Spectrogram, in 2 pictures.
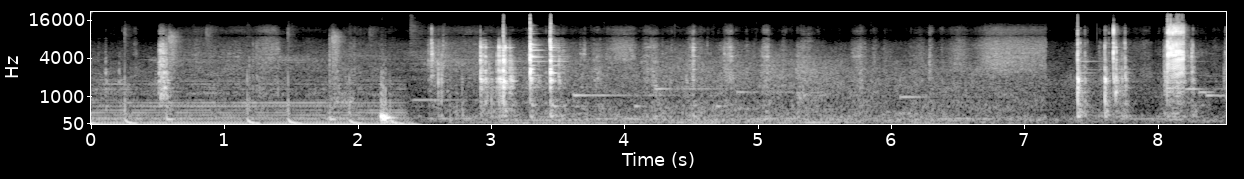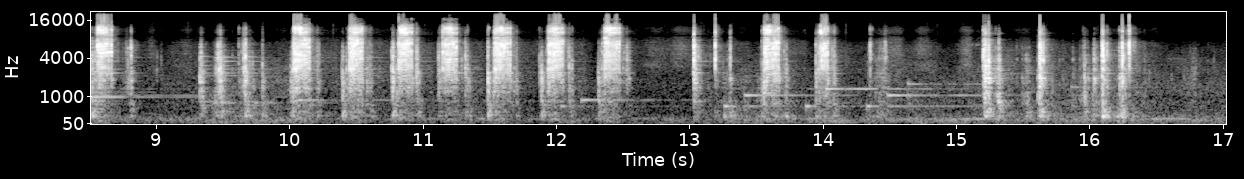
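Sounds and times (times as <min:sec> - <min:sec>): ratchet wrench clicking: 0:07.6 - 0:14.2.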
